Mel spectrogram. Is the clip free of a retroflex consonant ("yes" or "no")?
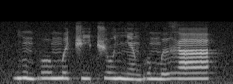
yes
